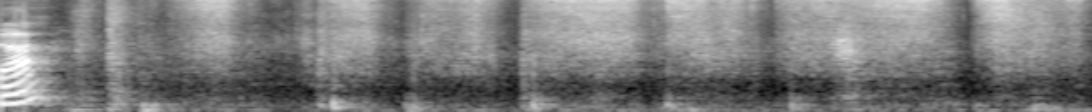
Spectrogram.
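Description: Clothing rustle: a run of short, scratchy rubbing noises, two or three a second, of fabric brushing close to the microphone as a person moves.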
